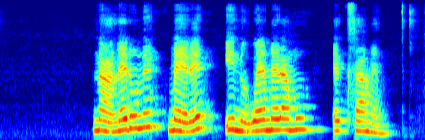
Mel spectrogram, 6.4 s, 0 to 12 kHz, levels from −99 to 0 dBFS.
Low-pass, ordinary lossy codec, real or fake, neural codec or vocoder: 10.8 kHz; AAC, 48 kbps; fake; codec, 44.1 kHz, 3.4 kbps, Pupu-Codec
